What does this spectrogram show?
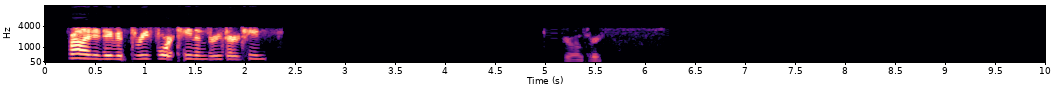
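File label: Police Northeast District Dispatch, p25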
